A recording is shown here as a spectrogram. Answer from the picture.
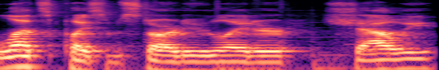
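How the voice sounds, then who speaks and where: In a very clean recording with a silent background, a man talks at a moderate pace in a normal speaking voice of medium pitch. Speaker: gaming YouTuber. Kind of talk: scripted video essay narration. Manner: casual, jokey.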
